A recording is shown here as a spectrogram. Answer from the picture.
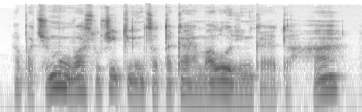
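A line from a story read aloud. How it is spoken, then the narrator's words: Whispered question. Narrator (Russian): шепотом спросил Субастику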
